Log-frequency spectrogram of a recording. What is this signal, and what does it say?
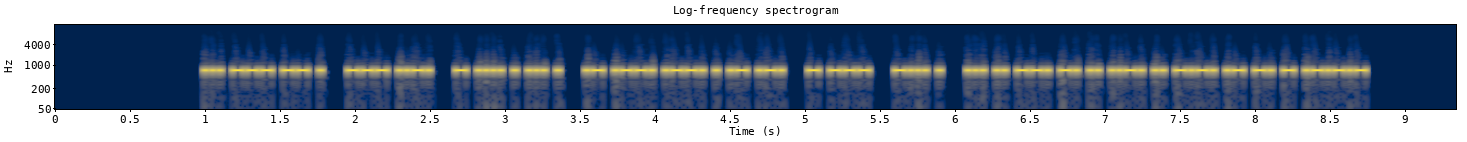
Morse code, heard as a keyed tone, about 51 wpm, 700 Hz. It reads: SOME OF THESE APPEAR TO BE SIGNIFICANT.
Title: Sentences from Top 1000 Words - Review Part 6 - 50wpm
